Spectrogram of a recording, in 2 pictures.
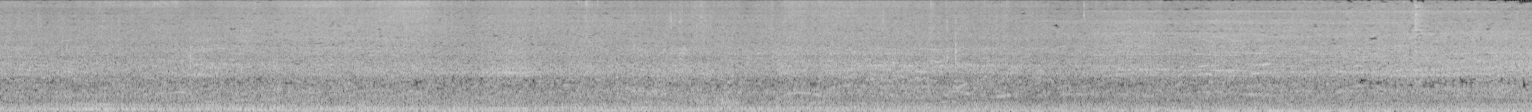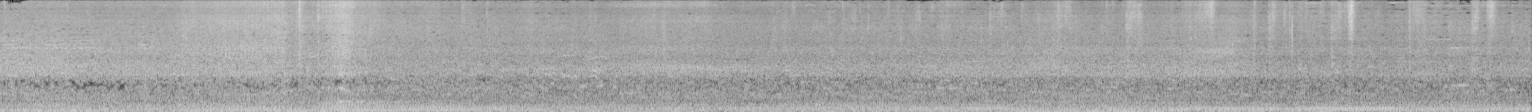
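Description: Street traffic on a seafront road: a steady low rumble of cars and motorbikes passing, with a brief sharper sound about two-thirds of the way through.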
